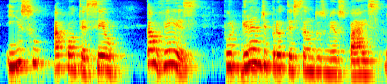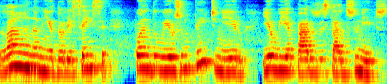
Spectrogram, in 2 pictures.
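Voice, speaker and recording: Against audible room echo, a woman with a fairly high pitch and a somewhat breathy voice talks at a very slow pace, with ordinary pitch variation. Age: 60s. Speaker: integrative therapist. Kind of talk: live talk to online audience.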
